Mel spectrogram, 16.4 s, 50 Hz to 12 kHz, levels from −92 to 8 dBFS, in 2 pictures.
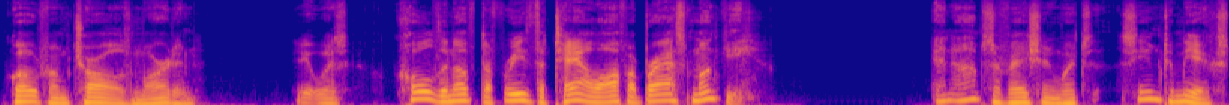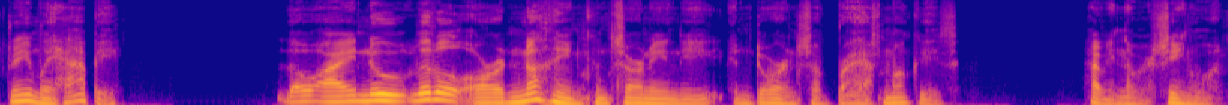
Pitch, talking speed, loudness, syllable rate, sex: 120 Hz, 145 wpm, -19 LUFS, 5.4 syllables/s, male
